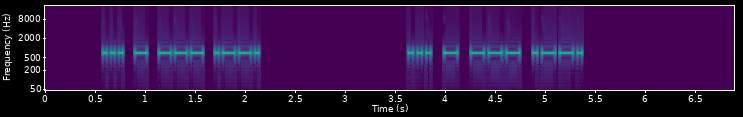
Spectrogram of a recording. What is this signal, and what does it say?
Morse code, heard as a keyed tone, about 28 wpm, 700 Hz. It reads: STOP STOP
